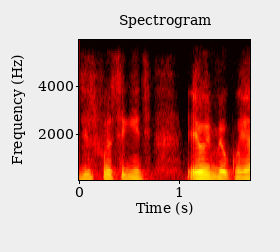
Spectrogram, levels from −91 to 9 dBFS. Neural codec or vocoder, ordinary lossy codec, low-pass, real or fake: vocoder, 44.1 kHz, 128 mel bands, Pupu-Vocoder; Opus, 16 kbps; 5.4 kHz; fake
